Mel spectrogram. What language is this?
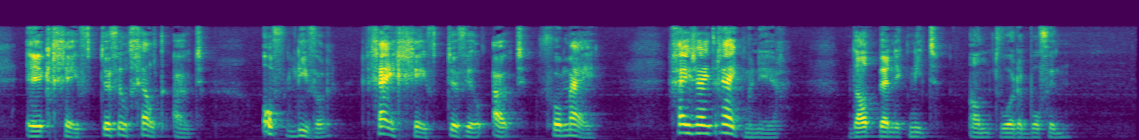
Dutch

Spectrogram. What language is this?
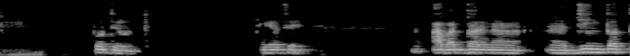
Bangla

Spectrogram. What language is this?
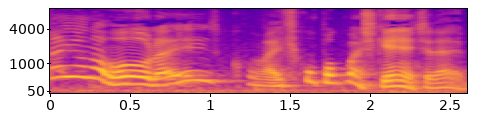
Portuguese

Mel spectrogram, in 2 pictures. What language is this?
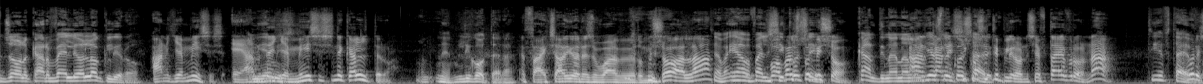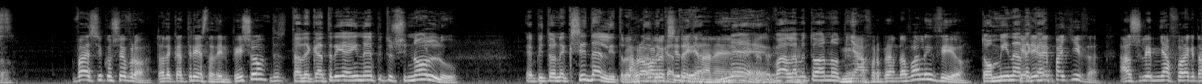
Greek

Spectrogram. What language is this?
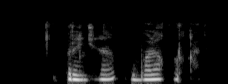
Uzbek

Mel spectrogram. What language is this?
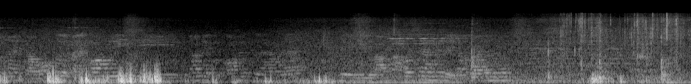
Vietnamese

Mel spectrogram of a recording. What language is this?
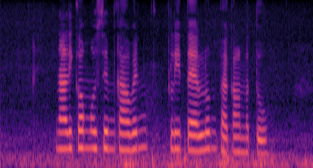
Javanese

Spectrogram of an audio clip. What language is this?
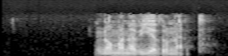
Catalan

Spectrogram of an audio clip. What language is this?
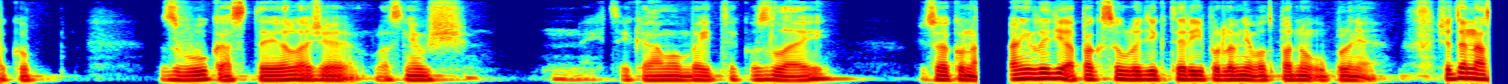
Czech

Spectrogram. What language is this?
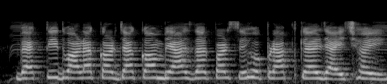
Magahi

